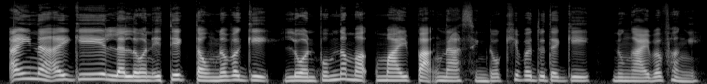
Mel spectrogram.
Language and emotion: Manipuri, happy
